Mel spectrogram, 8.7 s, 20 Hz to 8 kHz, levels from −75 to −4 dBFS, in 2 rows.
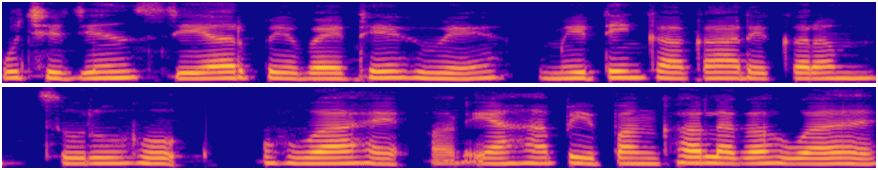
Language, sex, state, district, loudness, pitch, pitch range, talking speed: Hindi, female, Bihar, East Champaran, -20 LUFS, 210 Hz, 205-220 Hz, 95 wpm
